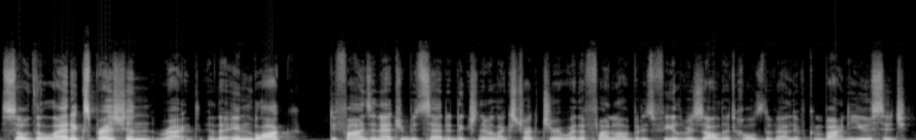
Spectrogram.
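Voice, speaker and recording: A man's voice: on the low side, normal speed, gravelly, hardly any pauses. A man working through a coding tutorial by thinking aloud. He talks hesitantly, mutters to himself and trails off. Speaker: programming tutorial presenter.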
